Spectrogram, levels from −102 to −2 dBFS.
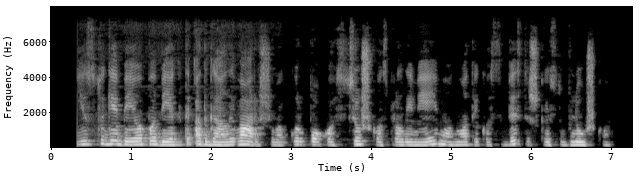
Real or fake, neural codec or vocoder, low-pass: real; none; 7.2 kHz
